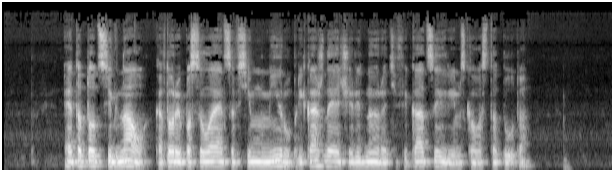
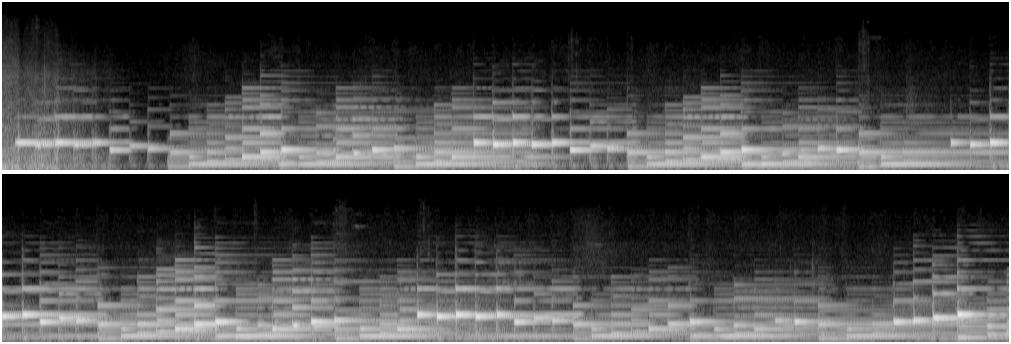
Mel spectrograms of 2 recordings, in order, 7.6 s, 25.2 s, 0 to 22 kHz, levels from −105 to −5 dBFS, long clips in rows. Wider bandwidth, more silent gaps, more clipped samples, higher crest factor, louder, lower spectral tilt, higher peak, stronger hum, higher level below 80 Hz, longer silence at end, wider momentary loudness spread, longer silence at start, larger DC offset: first, 14.5 kHz vs 4.3 kHz; neither; neither; about the same, 16 dB vs 18 dB; first, -17 LUFS vs -29 LUFS; second, -4.5 dB/octave vs -11.5 dB/octave; first, -2 dBFS vs -10 dBFS; neither; about the same, -60 dBFS vs -60 dBFS; first, 1.05 s vs 0 s; about the same, 9 LU vs 9 LU; first, 0.8 s vs 0 s; neither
